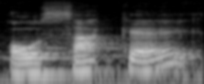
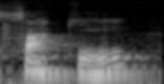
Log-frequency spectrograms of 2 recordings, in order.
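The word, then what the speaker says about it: お酒: so it could be osake is the native pronunciation so we americans call it saki that to call it saki is totally wrong it's osake using the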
